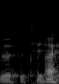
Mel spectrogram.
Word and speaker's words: Merthyr Tydfil: It's a V, not an F, it's Merthyr Tydfil.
